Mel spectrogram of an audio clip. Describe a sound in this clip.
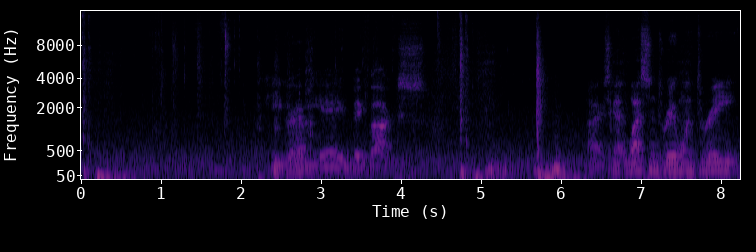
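Cards click and shuffle as they are handled.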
